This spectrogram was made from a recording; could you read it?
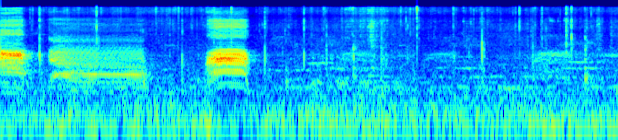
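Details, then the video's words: Crow heard during fighting and calling for food, giving two loud, harsh caws close together near the start, each under half a second, followed by quieter scattered clicks and background noise. "Crow bird live Cowing sounds - Crow bird unity anger and sound for food | Crow fighting"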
